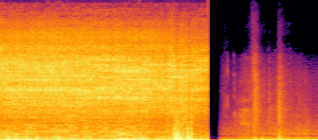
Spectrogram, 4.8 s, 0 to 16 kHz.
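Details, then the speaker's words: Steady buzzing hum with a fine hiss from an ultrasonic cleaner about 30 seconds into dissolving dirt off parts from a 1980 Kawasaki KE100 that sat at least 10 years: the cleaner is running normally. "It's just starting to dissolve all that dirt. It's just And it's only been in there for about 30 seconds. It is just This ultrasonic stuff is really, really, really impressive."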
